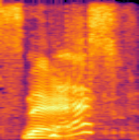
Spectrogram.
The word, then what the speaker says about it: Snacks: Snucks? You say it right. It's Snacks.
